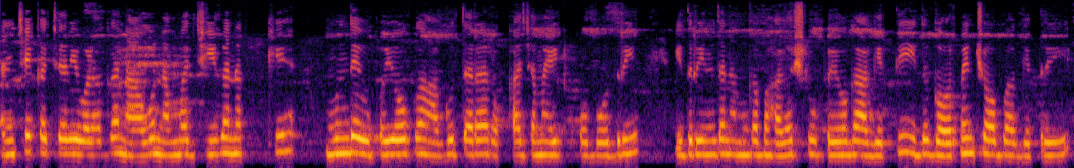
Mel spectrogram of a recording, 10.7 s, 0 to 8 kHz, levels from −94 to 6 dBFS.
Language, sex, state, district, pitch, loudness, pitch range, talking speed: Kannada, female, Karnataka, Dharwad, 250 Hz, -16 LUFS, 235-260 Hz, 125 wpm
